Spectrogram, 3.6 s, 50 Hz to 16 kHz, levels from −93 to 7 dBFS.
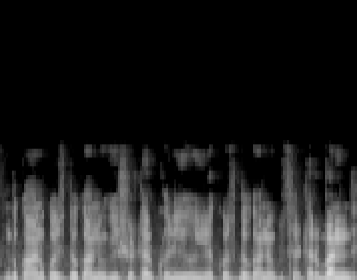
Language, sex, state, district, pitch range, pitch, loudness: Hindi, male, Madhya Pradesh, Katni, 100-110 Hz, 105 Hz, -20 LUFS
